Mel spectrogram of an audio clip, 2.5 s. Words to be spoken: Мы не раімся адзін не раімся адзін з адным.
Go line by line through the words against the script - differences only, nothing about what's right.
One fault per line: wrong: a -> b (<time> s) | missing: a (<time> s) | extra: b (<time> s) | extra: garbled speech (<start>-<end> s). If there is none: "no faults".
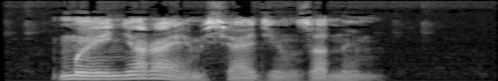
missing: не раімся адзін (1.5 s)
